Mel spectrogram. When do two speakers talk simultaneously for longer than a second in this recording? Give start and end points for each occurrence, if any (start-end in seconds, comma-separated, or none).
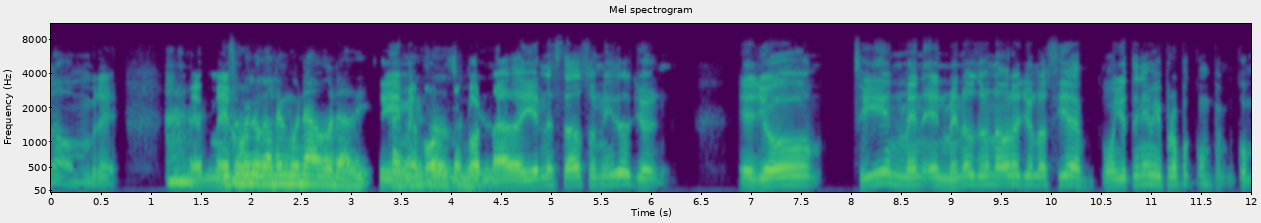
3.3-4.5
